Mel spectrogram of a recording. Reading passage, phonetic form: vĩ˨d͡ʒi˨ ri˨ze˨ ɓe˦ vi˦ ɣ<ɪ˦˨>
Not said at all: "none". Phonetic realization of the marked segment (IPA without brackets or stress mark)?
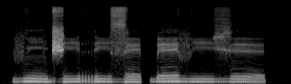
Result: ɪ˦˨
